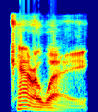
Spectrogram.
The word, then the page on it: caraway: British English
